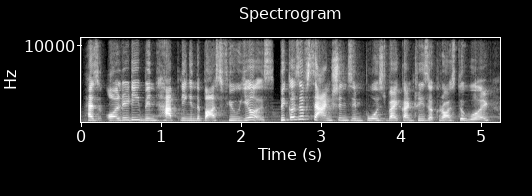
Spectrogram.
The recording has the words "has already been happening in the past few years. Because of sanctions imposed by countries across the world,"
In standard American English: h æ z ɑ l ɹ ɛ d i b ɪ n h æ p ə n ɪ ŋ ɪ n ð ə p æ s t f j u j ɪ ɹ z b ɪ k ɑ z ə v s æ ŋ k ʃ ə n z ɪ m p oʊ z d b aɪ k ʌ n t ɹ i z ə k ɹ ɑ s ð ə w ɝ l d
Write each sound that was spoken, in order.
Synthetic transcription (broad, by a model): h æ z ɑ l ɹ ɛ d i b ɪ n h æ p ə n ɪ ŋ ɪ n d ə p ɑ s t f j u j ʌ ɹ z b ɪ k ɑ z ə v s æ ŋ k ʃ ə n z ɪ m p oʊ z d b aɪ k ʌ n t ɹ i z ə k ɹ ɑ s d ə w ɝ l d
